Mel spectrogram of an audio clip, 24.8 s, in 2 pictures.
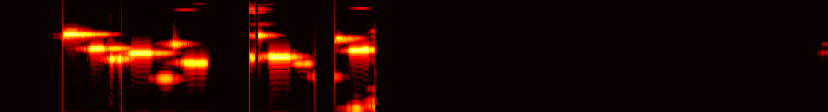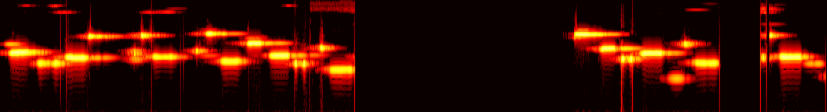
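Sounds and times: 
musician wren whistling a phrase: 0:01.0 - 0:03.2, 0:03.8 - 0:05.7, 0:12.4 - 0:17.8, 0:21.0 - 0:23.2.

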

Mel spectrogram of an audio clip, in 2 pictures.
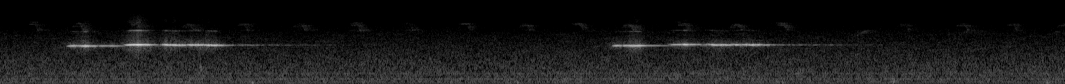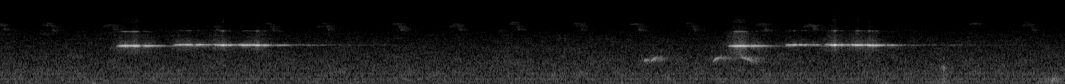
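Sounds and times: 
pavonine cuckoo song: 0:00.7 - 0:03.2, 0:06.1 - 0:08.5, 0:11.8 - 0:14.2, 0:17.1 - 0:20.5.

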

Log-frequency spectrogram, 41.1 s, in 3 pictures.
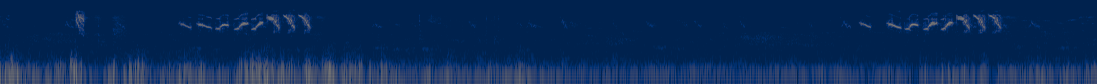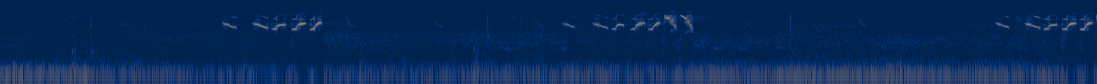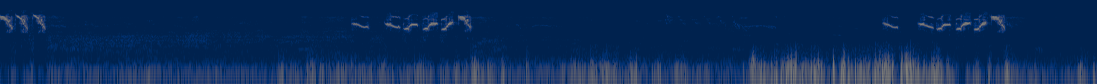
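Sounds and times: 
Double-collared seedeater song of high whistled notes: 0:02.2 - 0:05.4, 0:10.6 - 0:13.7, 0:16.5 - 0:17.8, 0:20.7 - 0:22.5, 0:26.2 - 0:28.1, 0:31.8 - 0:33.4, 0:35.7 - 0:40.2.

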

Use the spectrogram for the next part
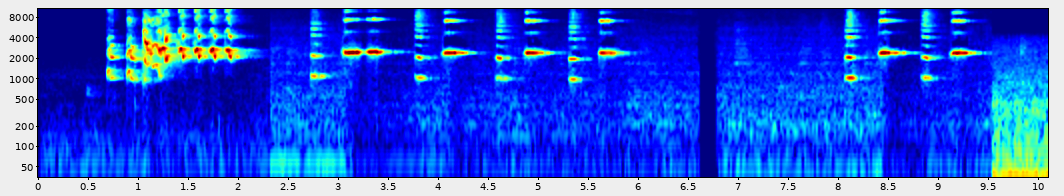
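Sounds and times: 
rosella piping short whistled notes: 0:00.9 - 0:06.0, 0:08.1 - 0:09.6.

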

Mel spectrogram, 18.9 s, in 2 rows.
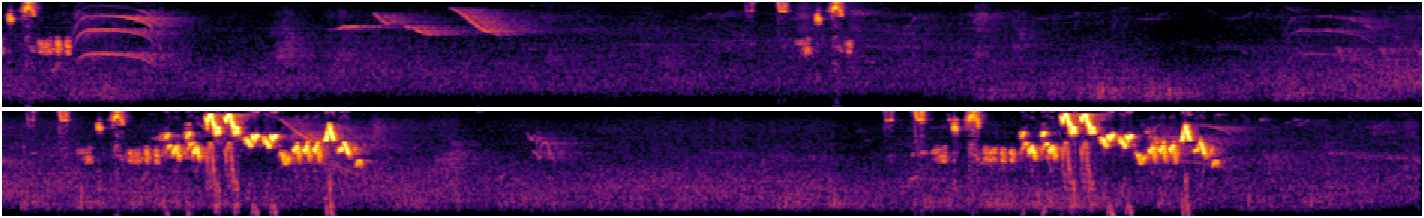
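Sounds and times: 
tepui wren singing: 0:00.0 - 0:01.1, 0:04.9 - 0:05.8, 0:08.8 - 0:12.0, 0:15.2 - 0:18.9.

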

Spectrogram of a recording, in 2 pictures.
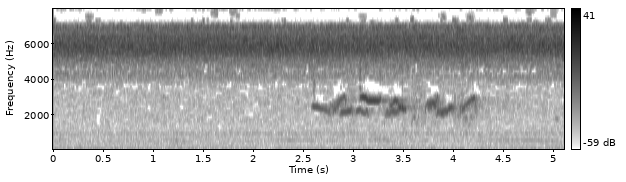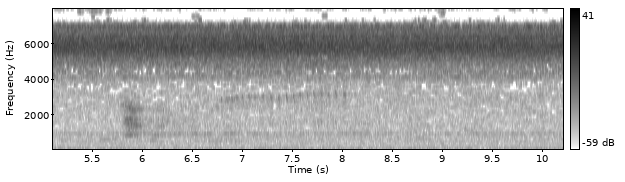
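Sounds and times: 
White-eared puffbird song: 0:02.6 - 0:04.3.

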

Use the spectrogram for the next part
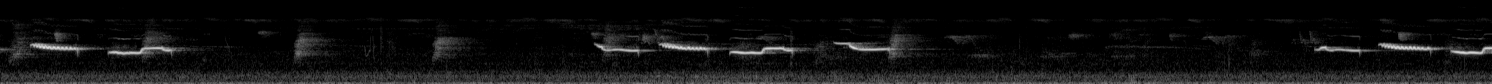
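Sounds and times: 
White-necked Thrush song: 0:00.0 - 0:01.9, 0:05.9 - 0:09.2, 0:13.1 - 0:14.9.

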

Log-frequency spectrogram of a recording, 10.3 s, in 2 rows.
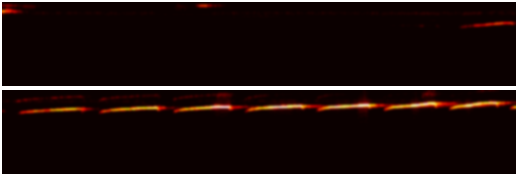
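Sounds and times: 
common scale-backed antbird song of upslurred whistles: 0:03.8 - 0:10.2.

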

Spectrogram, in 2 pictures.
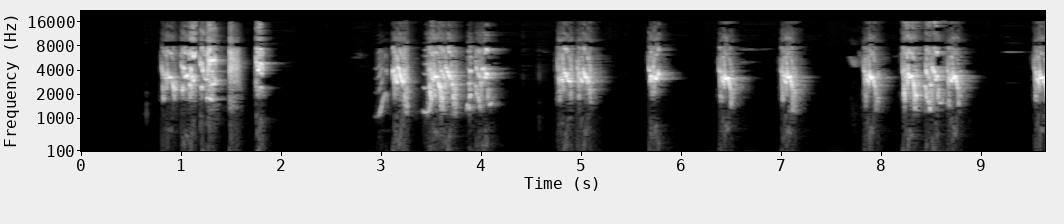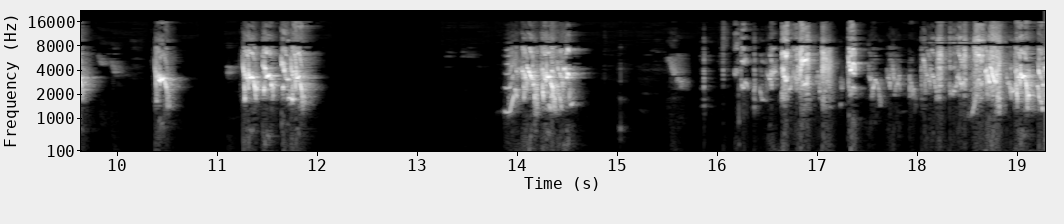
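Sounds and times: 
budgerigar chattering song with squeaky chirps and buzzing warbles: 0:00.8 - 0:02.0, 0:03.0 - 0:04.2, 0:04.8 - 0:12.1, 0:13.8 - 0:14.7, 0:15.5 - 0:19.2.

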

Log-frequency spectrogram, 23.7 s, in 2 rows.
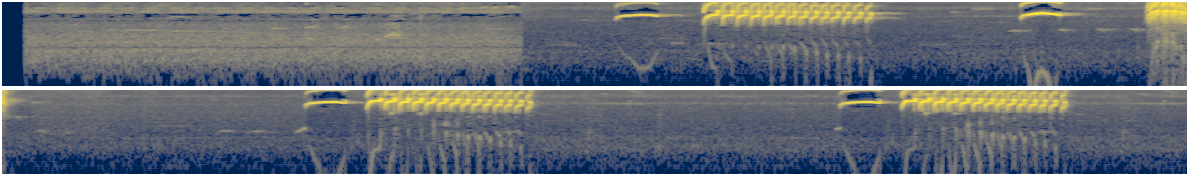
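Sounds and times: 
southern beardless-tyrannulet song: 0:06.2 - 0:09.0, 0:10.1 - 0:12.1, 0:14.8 - 0:17.2, 0:20.2 - 0:22.5.

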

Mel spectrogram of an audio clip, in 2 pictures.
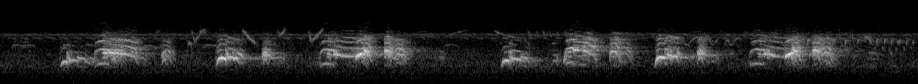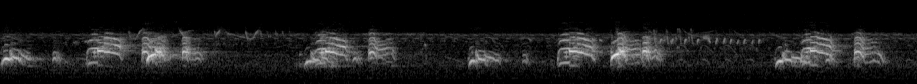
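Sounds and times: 
giant wood rail calling: 0:00.6 - 0:08.6, 0:09.2 - 0:11.3, 0:12.2 - 0:13.2, 0:13.8 - 0:16.0, 0:16.9 - 0:18.1.

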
